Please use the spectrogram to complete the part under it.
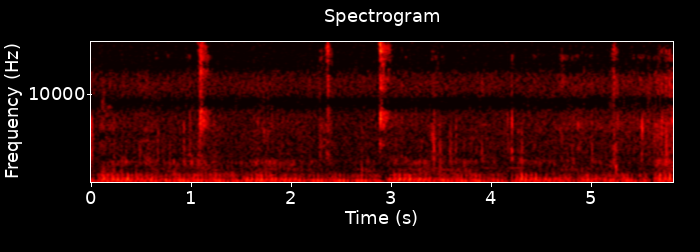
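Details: Low continuous rumble from a sleeping cat, snoring in even cycles of roughly one to one and a half seconds, each breath marked by a short dip, with small ticking sounds overhead.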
